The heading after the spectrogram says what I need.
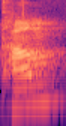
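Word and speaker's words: thumb: लेकिन ज्यादातर आप देखेंगे ये सब वर्ड्स में हम एम का बी का उच्चारण नहीं करते हैं। कॉम्ब थंब डम थंब ऐसे बोलते थे।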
